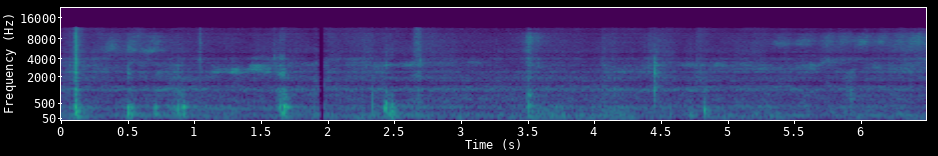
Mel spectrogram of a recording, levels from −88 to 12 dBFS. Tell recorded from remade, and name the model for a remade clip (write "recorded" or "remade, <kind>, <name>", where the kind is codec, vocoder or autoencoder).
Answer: remade, codec, SNAC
